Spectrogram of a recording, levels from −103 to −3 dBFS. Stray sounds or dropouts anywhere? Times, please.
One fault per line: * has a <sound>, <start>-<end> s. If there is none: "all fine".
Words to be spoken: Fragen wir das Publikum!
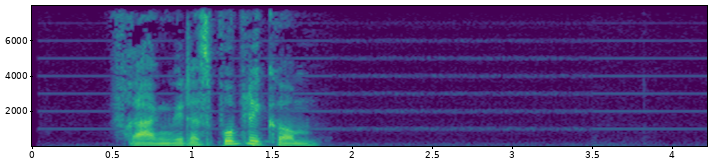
all fine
